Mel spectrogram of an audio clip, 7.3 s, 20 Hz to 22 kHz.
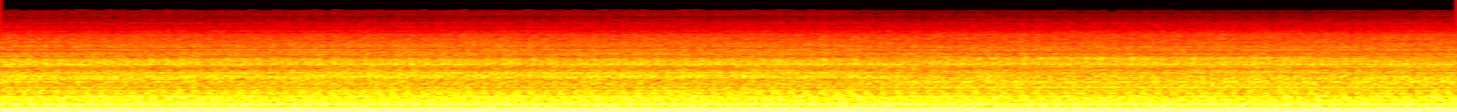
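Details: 8300T truck diesel after an engine rebuild, at final assembly before a test drive: deep, steady, even drone at light throttle with no knocks or misses; normal running under light throttle.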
